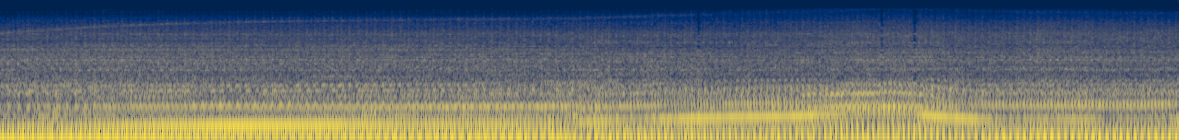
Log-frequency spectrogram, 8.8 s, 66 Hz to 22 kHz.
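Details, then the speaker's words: Ford F550 Powerstroke diesel, sat three or four years, idling after no-start fix: deep idle with uneven stumbling beat and dropped pulses; scan tool reports a misfire, seeming to lessen the more it's driven. "i don't know guys the more i beat on this thing the less it seems to miss"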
